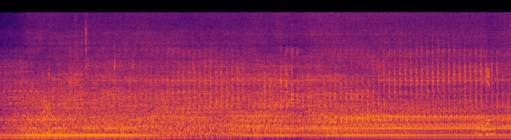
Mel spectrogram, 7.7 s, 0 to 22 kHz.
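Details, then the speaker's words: Kia with 107,000 miles, towed in, check engine light blinking: rough idle with heavy steady knock from deep inside; suspected connecting rod about to come loose, not confirmed. "You can hear it, it's knocking, right? Engine is knocking, it's knocking pretty bad. It sounds like it's got a rod about to come loose."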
